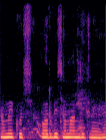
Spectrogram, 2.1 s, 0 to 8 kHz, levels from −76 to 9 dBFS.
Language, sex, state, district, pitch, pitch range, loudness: Hindi, male, Arunachal Pradesh, Lower Dibang Valley, 185 Hz, 175-190 Hz, -12 LUFS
